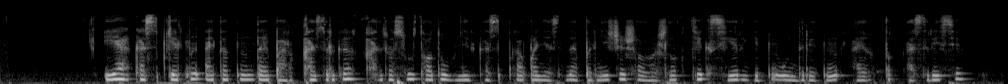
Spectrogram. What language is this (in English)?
Kazakh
